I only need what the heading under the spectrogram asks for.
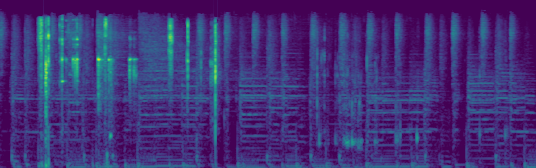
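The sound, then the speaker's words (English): Beers being cracked open and poured, with a few sharp snapping clicks and soft squishing, liquid sounds over steady background music. “So let's get to it and crack the beers. Let's crack them.”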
